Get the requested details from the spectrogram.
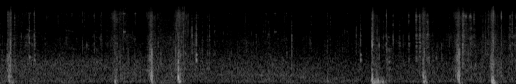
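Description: Footsteps crunch on grass and rock.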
